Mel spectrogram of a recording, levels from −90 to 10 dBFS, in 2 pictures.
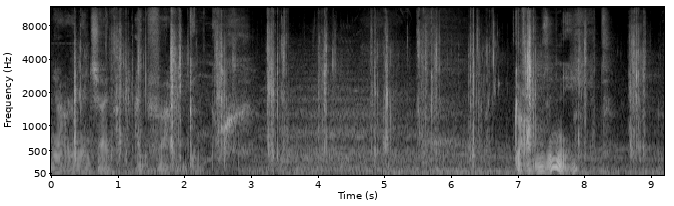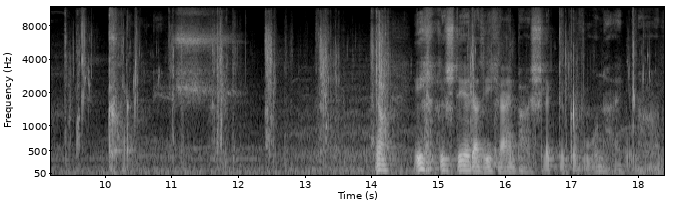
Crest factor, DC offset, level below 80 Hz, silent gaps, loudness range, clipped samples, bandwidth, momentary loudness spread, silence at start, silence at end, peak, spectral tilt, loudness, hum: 26 dB; under 0.1%; -48 dBFS; none; 9 LU; under 0.1%; 12 kHz; 19 LU; 0 s; 0 s; -2 dBFS; -3.5 dB/octave; -28 LUFS; none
